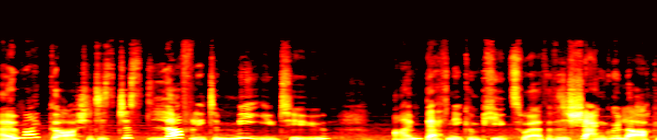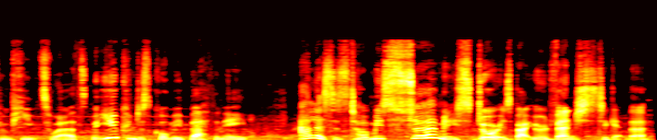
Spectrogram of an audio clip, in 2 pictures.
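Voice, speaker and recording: A woman playing a naive, snobbish high-society lady, gushing and theatrical, in a comic sci-fi audio drama. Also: very animated, normal speed. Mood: gushing, curious.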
